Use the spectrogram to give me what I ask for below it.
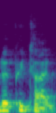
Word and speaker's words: L'Hôpital: L'Hôpital, yani L'Hôpital, L'Hôpital diye yazılıyor, L'Hôpital diye okunuyor.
